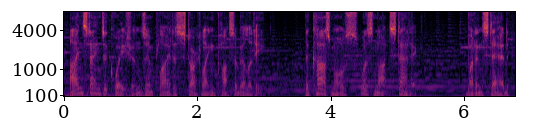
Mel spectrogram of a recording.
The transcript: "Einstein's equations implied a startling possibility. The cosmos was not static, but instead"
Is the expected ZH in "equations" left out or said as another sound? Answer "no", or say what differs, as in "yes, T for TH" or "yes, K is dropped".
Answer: no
